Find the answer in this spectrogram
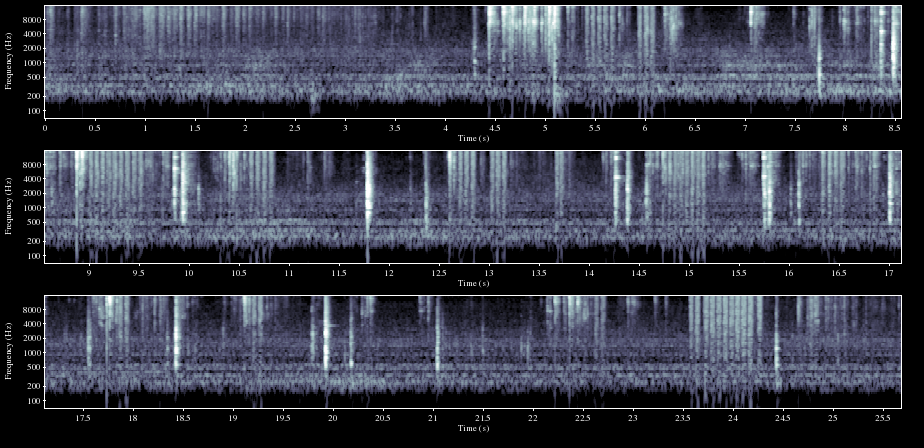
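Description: Irregular sharp clicks and rattles of spray-paint work, from spray cans and a crumpled plastic bag being handled, over a steady low hum. A short hiss about four and a half seconds in, when the clicking starts.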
